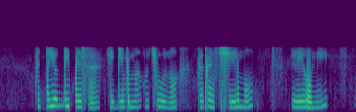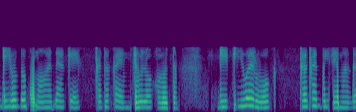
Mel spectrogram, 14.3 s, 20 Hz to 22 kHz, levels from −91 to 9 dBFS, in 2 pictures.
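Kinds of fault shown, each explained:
LPC-10 vocoder: throughout the clip, the speech is rebuilt rather than passed through. A short all-pole filter models the vocal tract and is driven by either a regular pulse train or noise, never a mix, so each moment is judged fully voiced or fully unvoiced. The damage is heavy: a buzzing, mechanical robot quality, buzz or hiss where voicing is misjudged, and nothing above 3.9 kHz, which fits a 2.4 kbit/s stream.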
